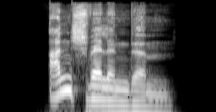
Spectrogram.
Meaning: strong dative masculine/neuter singular of anschwellend
- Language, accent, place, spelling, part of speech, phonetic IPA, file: German, Germany, Berlin, anschwellendem, adjective, [ˈanˌʃvɛləndəm], De-anschwellendem.ogg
